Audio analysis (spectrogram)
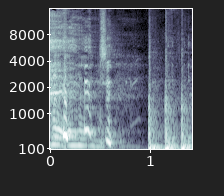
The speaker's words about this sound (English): Knocking at your door.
